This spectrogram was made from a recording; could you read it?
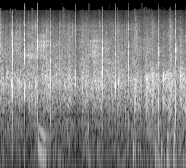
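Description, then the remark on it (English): A crowd claps steadily as three panelists, product managers from TikTok, Google and eBay, walk up from backstage: dense overlapping handclaps forming a continuous wash with sharper individual claps popping out, while a few voices murmur faintly underneath. “So give them a round of applause as they're walking up here.”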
